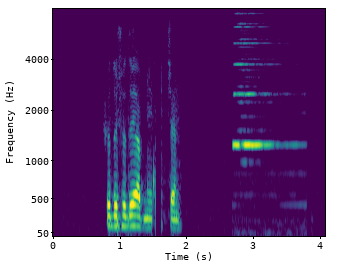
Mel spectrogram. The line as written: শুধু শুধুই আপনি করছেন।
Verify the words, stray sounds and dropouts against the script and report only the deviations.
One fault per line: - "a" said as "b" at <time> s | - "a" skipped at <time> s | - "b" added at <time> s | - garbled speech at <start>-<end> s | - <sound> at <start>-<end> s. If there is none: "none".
- dropout at 1.5-1.6 s
- squeak at 2.7-3.8 s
